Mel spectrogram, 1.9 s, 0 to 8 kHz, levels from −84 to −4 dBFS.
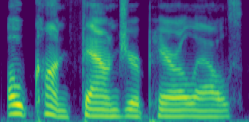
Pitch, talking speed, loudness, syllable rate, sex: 165 Hz, 130 wpm, -16 LUFS, 4.0 syllables/s, female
